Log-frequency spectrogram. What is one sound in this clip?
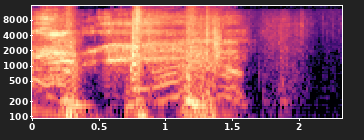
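A spiked club thuds heavily into a body.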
